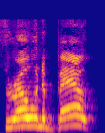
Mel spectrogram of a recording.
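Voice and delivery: put-on high, loud drunken tirade; drunk angry rant. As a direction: rant at the trespasser. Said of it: "He goes".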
